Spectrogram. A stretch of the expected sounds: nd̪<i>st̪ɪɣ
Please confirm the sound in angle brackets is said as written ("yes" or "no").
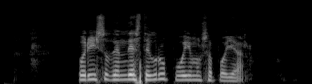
no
